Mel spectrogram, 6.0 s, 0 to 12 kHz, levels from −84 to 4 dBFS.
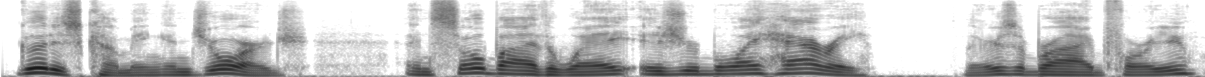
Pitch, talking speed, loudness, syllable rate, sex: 140 Hz, 190 wpm, -18 LUFS, 4.1 syllables/s, male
